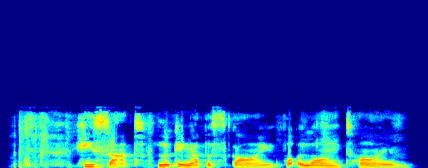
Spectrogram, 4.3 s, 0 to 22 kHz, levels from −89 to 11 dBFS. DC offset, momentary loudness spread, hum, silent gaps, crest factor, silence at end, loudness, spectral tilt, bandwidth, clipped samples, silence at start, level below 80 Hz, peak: under 0.1%; 14 LU; none; none; 14 dB; 0.2 s; -16 LUFS; -3 dB/octave; 8 kHz; under 0.1%; 0.2 s; -62 dBFS; -2 dBFS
